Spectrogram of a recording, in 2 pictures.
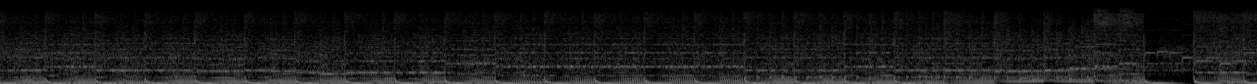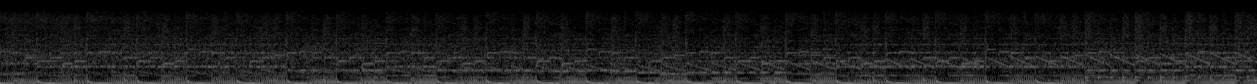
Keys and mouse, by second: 2.8-3.1 ctrl+click, 3.0 ctrl+space, 3.1 click, 3.3 click, 4.0 ctrl+z, 4.1 ctrl+click, 4.2 ctrl+space, 4.4 click, 5.0 ctrl+z, 5.1 click, 5.3 ctrl+space, 5.3 click, 5.5 ctrl+click, 5.5-5.8 ctrl+space, 5.9 click, 6.0 right click, 6.2 click, 6.4 ctrl+z, 6.4 click, 6.7 ctrl+space, 6.7-7.0 ctrl+click, 6.9 ctrl+space, 7.2 click, 7.8 ctrl+space, 7.8 ctrl+click, 7.8 ctrl+space, 8.0 click, 8.5 ctrl+click, 8.6 ctrl+space, 8.7 ctrl+z, 8.8 click, 9.7 click, 9.7-10.0 ctrl+space, 10.4 right click, 10.5-12.1 drag, 12.5 click, 13.8 ctrl+shift+[, 15.2 click, 16.2 click, 19.1 drag, 21.2 click, 21.5-21.9 click, 21.9 click, 22.6 ctrl+z, 23.5 click, 24.8 click.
